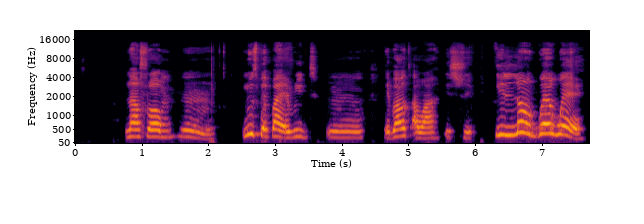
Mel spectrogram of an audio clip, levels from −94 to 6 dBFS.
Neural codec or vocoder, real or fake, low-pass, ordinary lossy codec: vocoder, 44.1 kHz, 128 mel bands, Pupu-Vocoder; fake; 14.4 kHz; none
